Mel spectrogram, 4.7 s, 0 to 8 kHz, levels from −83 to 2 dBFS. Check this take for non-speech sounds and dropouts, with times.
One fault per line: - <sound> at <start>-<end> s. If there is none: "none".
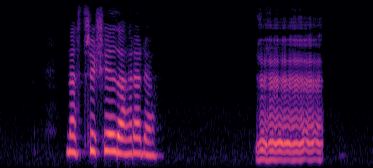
- laugh at 3.2-4.1 s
